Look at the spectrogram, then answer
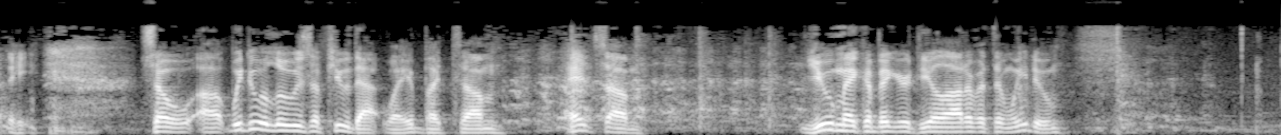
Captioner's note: laughter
